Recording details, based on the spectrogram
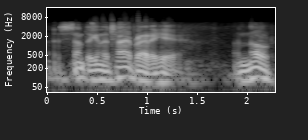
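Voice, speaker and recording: An actor playing a wisecracking private detective who narrates, in a 1950s radio drama. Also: male voice, sits low, animated, fast talker, creaky, a bit bright, no echo, exaggerated voice. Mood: wry. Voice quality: wry, dry wisecracking. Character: wisecracking battered private eye. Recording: dull old radio transcription.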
